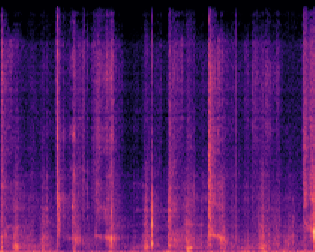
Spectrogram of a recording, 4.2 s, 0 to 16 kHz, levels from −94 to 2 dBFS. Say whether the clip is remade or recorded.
remade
